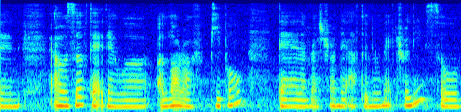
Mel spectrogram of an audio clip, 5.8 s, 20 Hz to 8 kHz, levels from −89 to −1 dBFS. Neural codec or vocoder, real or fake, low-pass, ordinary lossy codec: none; real; 7.2 kHz; none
